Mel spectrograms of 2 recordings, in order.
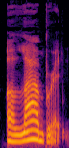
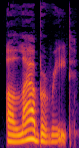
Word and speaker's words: elaborate: aggregate aggregate articulate articulate elaborate three syllables elaborate four syllables moderate moderate duplicate duplicate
